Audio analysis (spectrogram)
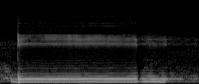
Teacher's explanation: Sampai tak bunyi nun. Bunyi nun tapi jangan ada dengungnya. Din. Cukup.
